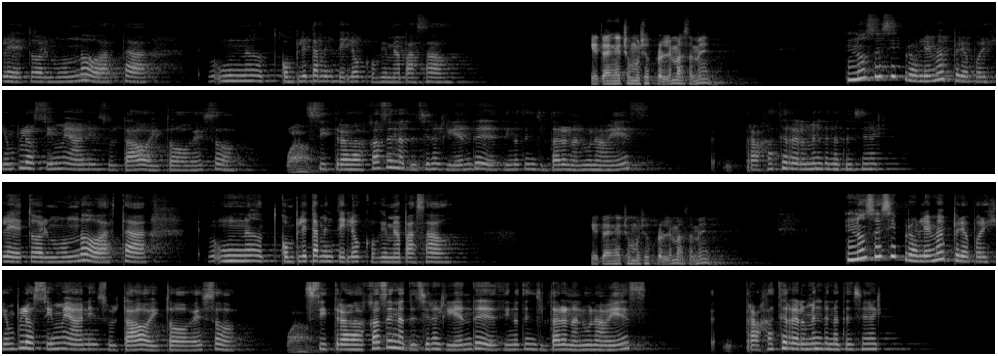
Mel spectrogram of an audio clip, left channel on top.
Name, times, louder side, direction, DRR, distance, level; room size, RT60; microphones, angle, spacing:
voice 1, 0.0-1.8 2.1-4.5 7.8-7.9 8.4-12.3 13.0-16.4 17.2-18.7, right 5 dB, 85° right, 14 dB, 1.0 m, -32 dB
voice 2, 5.9-7.2 12.8-13.1, left 5 dB, 70° left, 12 dB, 1.2 m, -34 dB
28.5 x 23.0 x 7.3 m, 1.0 s
head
